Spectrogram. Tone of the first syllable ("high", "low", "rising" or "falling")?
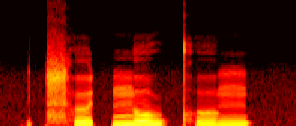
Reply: low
